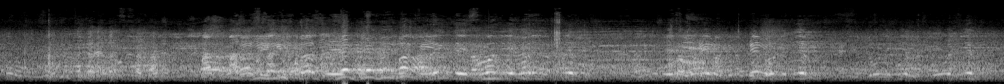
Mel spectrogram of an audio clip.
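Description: A crowd of young men and women chatter and shout all around in a large echoing hall.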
